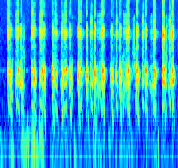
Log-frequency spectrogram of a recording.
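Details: Tethered decoy chukar partridge calling before a partridge hunt in Turkey: fast, loud chattering series of harsh clucking notes, about two per second, running steadily throughout.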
